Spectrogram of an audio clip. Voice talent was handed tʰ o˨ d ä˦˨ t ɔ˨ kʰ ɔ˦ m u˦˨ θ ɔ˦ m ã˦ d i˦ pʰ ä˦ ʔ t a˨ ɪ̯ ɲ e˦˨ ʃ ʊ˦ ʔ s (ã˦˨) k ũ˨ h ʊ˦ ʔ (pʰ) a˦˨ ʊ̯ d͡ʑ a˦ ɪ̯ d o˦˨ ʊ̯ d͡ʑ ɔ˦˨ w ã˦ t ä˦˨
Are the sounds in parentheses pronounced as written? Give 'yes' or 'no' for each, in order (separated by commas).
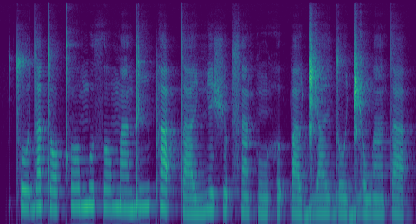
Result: yes, no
